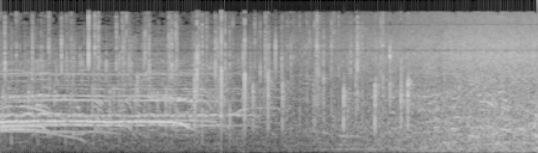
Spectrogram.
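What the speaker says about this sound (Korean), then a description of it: "박수 한번 주세요." Crowd at an outdoor youth day festival concert in Seongbuk cheering and clapping between songs, scattered sharp claps and shouts rising over a lingering musical tone and murmuring voices.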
